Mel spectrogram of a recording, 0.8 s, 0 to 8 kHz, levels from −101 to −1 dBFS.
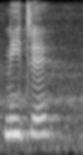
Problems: none marked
